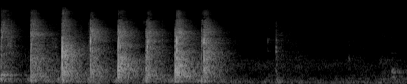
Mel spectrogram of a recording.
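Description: A quick run of about seven sharp hand slaps, roughly three a second, stopping about two seconds in.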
